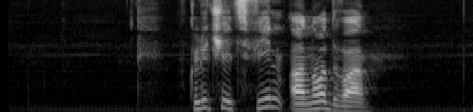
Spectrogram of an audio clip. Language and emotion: Russian, neutral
